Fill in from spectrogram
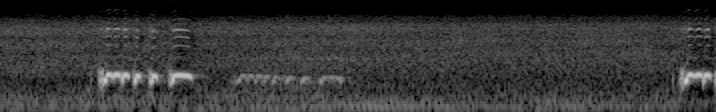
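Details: Lure song of a local zebra dove for attracting others of its kind: a rapid run of soft pulsed coos with a held final note, a fainter echoing phrase, and another phrase starting at the end.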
